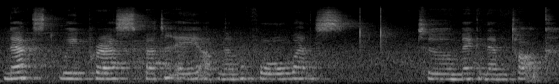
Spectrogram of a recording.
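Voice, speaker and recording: A high-voiced woman demonstrates a product step by step. She speaks slowly in halting, simple non-native phrasing. The recording has clear room echo. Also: level tone. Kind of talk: step-by-step tutorial narration. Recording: echoey room with loud background noise.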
